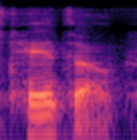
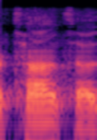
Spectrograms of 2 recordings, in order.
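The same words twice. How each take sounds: First: "tanto" with a short a as in "tan"; first pronunciation variant. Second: "tanto" with an open ah, TAHN-toe; alternative pronunciation. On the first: Knife reviewer giving a blade name, "tanto" said TAN-toe. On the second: Knife reviewer offering another pronunciation, "tanto" said TAHN-toe. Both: Shown as a demonstration. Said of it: "depending on how you say that".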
